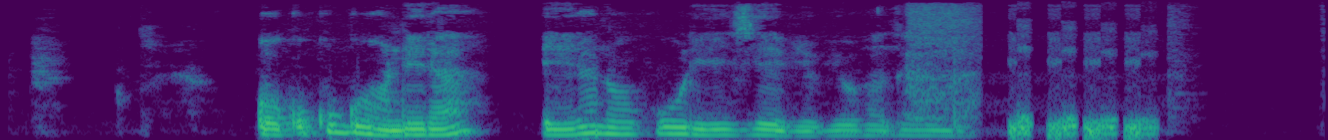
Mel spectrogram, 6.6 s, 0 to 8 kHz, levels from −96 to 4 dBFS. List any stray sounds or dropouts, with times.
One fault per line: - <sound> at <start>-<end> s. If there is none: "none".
- laugh at 5.0-5.8 s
